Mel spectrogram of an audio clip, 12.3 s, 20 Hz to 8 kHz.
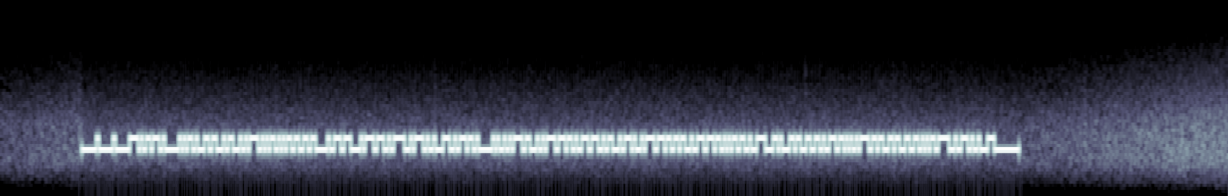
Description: RTTY (45.45 baud, 170 Hz shift), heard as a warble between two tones, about 830 Hz centre. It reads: SUCCESSIVAMENTE, FECE ANCHE LA SPOGLIARELLISTA.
